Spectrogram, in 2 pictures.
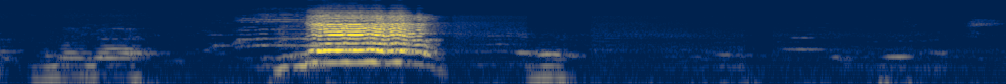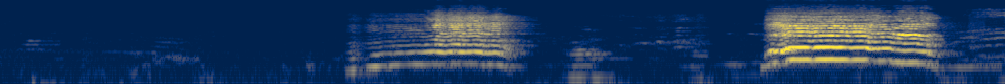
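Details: Three strained, quavering goat bleats: one early, then a long silence, then two more close together near the end.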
